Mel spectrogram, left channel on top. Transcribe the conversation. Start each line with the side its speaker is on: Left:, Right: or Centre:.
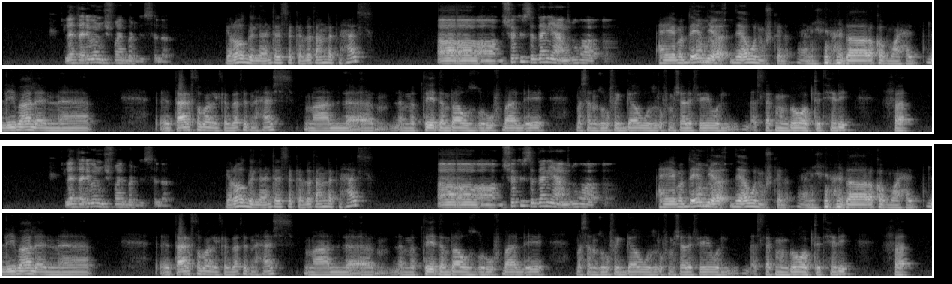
Left: لا تقريبا مش فايبر لسه لا
Centre: يا راجل لا انت لسه الكابلات عندك نحاس
Left: اه اه اه مش فاكر صدقني عملوها آه،
Centre: هي مبدئيا
Left: عملوها
Centre: دي
Left: في-
Centre: دي اول مشكله يعني <laughs> ده رقم واحد ليه بقى لان آه، انت عارف طبعا الكابلات النحاس مع ال- آه، لما بتقدم بقى والظروف بقى الايه مثلا ظروف الجو وظروف مش عارف ايه والاسلاك من جوه بتتهري ف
